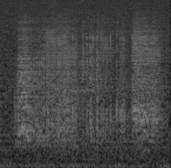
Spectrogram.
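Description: Soft creaking as a man steps across a stage floor to a music stand, with no speech.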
